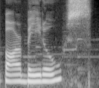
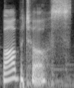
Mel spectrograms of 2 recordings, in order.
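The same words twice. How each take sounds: First: It has an American accent with a D sound. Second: It has the speaker's own accent with a T sound. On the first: The speaker calls it wrong. "with American accents they're pronounced with a D, like a Barbados. But like that was a terrible American accent" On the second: The speaker calls it right. "I want to call him Barbados. That's how I want to say it"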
